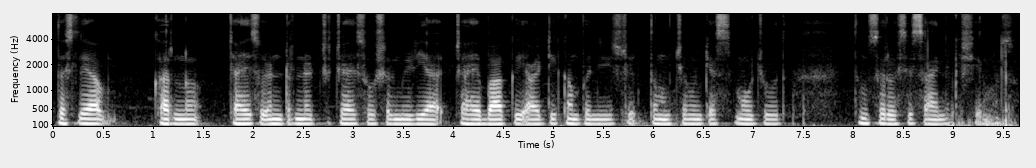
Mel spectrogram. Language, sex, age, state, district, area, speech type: Kashmiri, male, 18-30, Jammu and Kashmir, Shopian, urban, spontaneous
